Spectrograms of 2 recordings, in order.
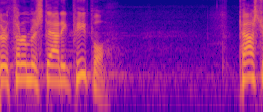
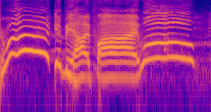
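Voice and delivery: high, louder happy whoop; mock euphoric whoop; 3 dB louder than usual. Preacher acting out a happiness high, whooping loud and high. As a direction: whoop like you're on top of the world.

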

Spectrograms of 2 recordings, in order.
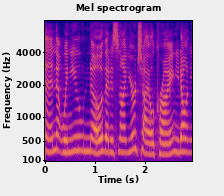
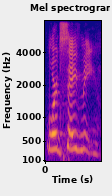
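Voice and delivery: higher-pitched, slow retold plea; moderately raised, acted cry for rescue; Peter crying out; 6 semitones higher, 4 dB louder, slower than usual. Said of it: "he cried out with just few words".

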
